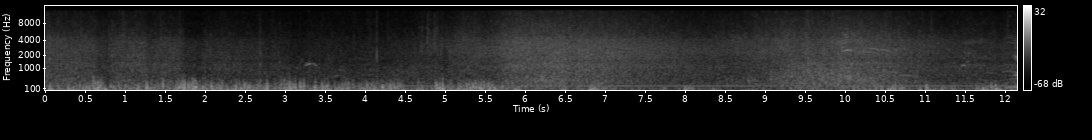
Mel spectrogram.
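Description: Small surf breaking and washing up the sand, with wind buffeting the microphone; the wind rumble is strongest in the first half, and the hiss of a wave's wash swells about halfway through.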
